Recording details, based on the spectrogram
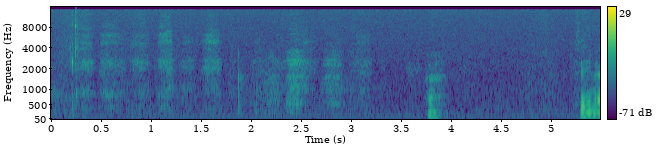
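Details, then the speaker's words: Hiccups, described as loud and occurring every day: quiet breathing broken by about three sharp, sudden gulping catches of breath over five seconds. "what are we going to do with them we got to do something about them right right what are we going to do with those hiccups what oh boy oh boy what where'd you get those hiccups huh where'd you get them those are loud ones every day now you're getting those"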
